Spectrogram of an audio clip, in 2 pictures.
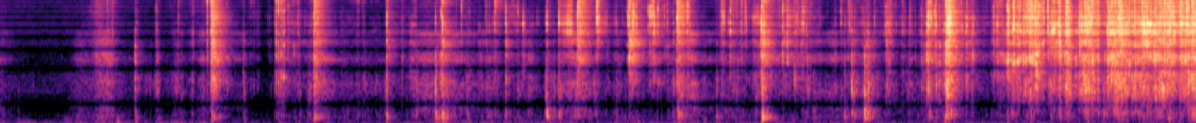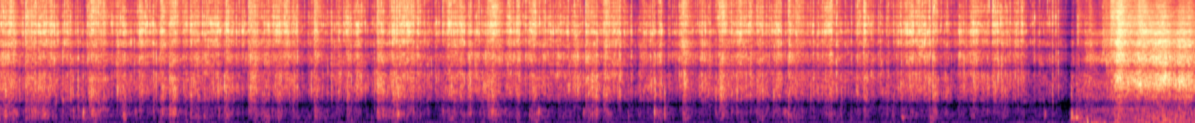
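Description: Clear plastic shrink wrap being torn off a cardboard box and crumpled: scattered small clicks and rustles at first, then continuous crinkling from a little before halfway, louder near the end.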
